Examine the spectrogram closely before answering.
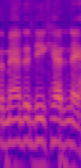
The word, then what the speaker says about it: Amanda de Cadenet: to watch the uh uh the conversation with amanda d cadeny how'd i do you did awesome and you pronounced my name beautifully thank you john all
